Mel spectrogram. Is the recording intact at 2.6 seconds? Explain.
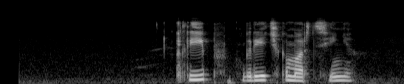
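No, 2.6 seconds falls inside a jitter buffer speed-up that runs from about 2.44 to 3.47 s. The receiver had more audio queued than it wanted, so it trimmed out short pitch-period-sized chunks again and again, around 70 ms in total, to catch up. The speech there plays about 6% fast while keeping its normal pitch, so that stretch comes across as slightly rushed.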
